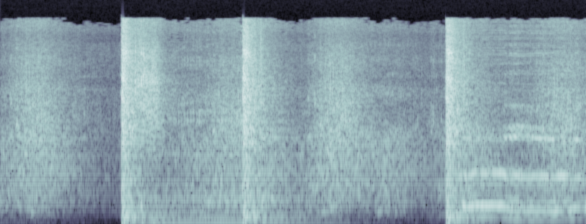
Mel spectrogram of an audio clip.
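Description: Gunshots bang sharply several times.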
